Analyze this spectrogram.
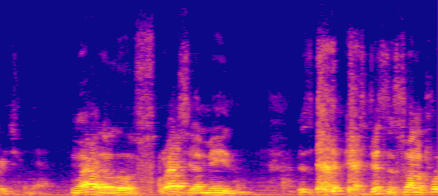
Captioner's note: coughs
